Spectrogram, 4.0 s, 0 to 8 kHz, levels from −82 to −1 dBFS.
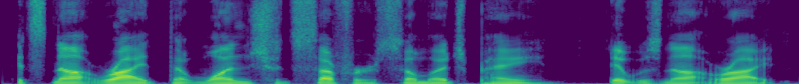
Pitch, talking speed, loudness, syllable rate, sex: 105 Hz, 210 wpm, -21 LUFS, 4.6 syllables/s, male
